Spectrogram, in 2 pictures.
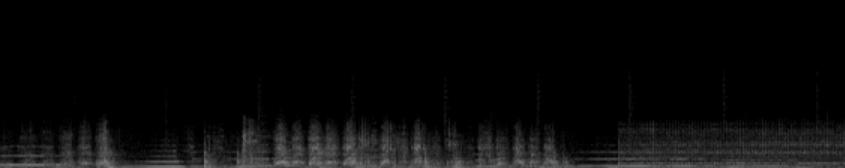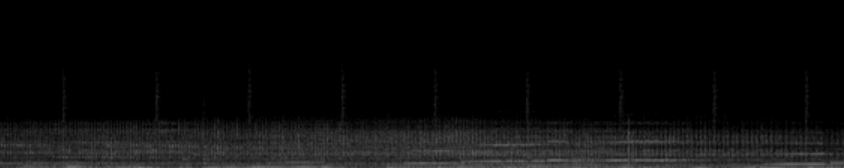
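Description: Background music with held notes plays throughout. Over it, a hacksaw cuts back and forth through a thin rod for the first several seconds. After a cut about eight seconds in, a drill press runs steadily as a hole saw cuts holes in wooden blocks.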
